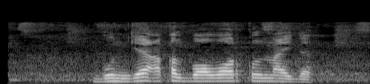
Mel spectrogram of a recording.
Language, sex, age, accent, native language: Uzbek, male, 18-24, Xorazm, Uzbek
